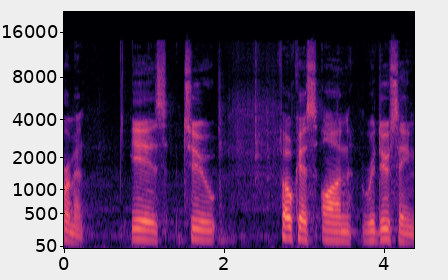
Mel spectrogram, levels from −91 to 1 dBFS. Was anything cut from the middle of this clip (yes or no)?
no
